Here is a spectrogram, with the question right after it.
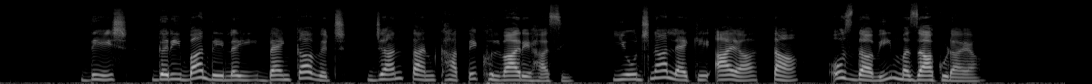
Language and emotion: Punjabi, neutral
